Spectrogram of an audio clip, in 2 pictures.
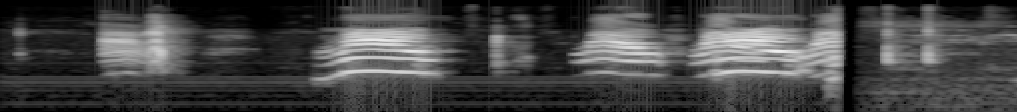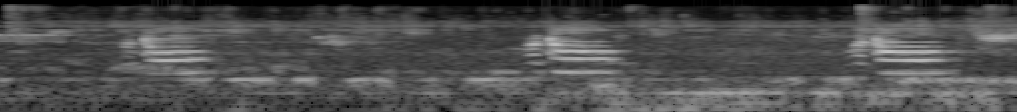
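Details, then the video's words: Four loud meow-like nasal syllables from an Indian ringneck parrot, then softer spaced calls over a low background rumble. "Indian Ringneck Parrot Talking"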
